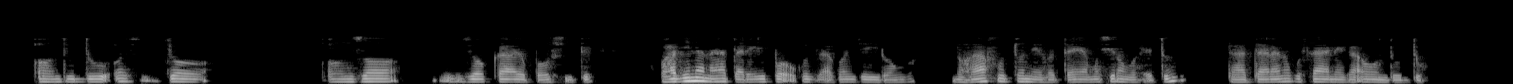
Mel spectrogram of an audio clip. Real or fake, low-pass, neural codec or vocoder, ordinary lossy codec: real; 3.6 kHz; none; MP3, 16 kbps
